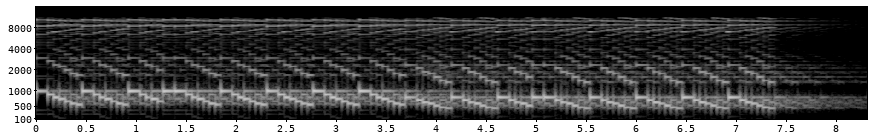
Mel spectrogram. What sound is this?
ARP Slot Machine Minor
This sound was created using the "Syleth1" synthesizer.
BPM 130
Vegas, Jackpot, ARP, Slot, Sylenth1, Machine, Minor, Synthesizer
